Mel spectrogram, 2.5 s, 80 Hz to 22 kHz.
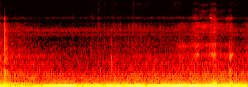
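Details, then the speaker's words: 1986 BMW 535i E28 after fixing vacuum leaks, warming up: steady low idle drone that won't settle, revs creeping up from about 1,100 to 1,600 and toward 2,000 on their own; idle control fault, cause not yet found. "I still don't know what that's about. It just keeps climbing. Okay. There's still something very very wrong."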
